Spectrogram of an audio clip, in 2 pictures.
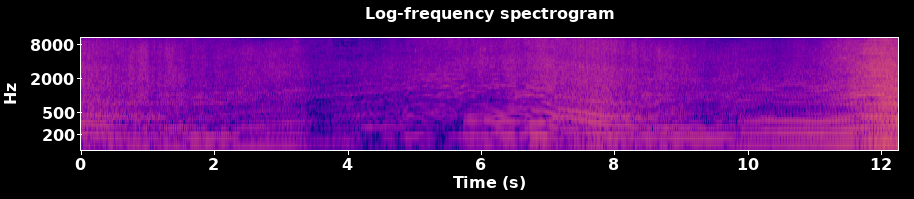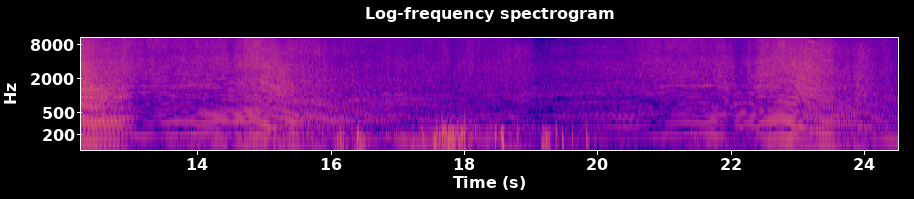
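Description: Race cars lapping a track ahead of heat racing, engines rising and falling in pitch as they pass, with one loud close pass midway and sharp bursts near the end.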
